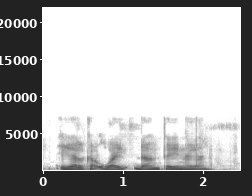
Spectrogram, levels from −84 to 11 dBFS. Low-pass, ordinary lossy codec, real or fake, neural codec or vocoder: 7.2 kHz; none; fake; codec, 16 kHz, 6 kbps, DAC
